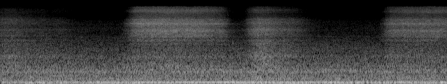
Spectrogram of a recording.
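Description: A man taking slow, deep breaths while holding a seated yoga stretch: two long breaths, the first starting about a second in, with the next beginning at the end, over a steady low hum.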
